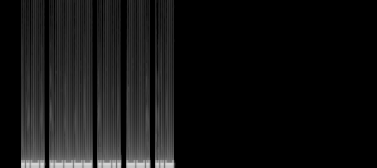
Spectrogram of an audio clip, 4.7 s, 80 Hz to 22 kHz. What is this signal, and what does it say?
Morse code, heard as a keyed tone, about 40 wpm, 700 Hz. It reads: F1LGU
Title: DXCC-100 Call Signs - 5 Characters - Repeated 2x - 40wpm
